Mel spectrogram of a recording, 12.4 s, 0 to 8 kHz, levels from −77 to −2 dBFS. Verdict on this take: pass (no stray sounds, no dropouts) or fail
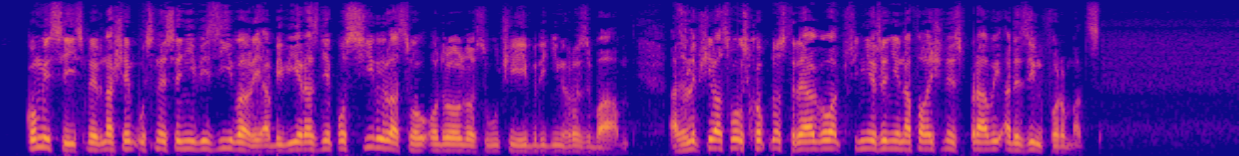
pass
